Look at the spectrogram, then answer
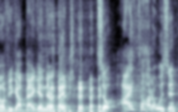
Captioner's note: laughs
